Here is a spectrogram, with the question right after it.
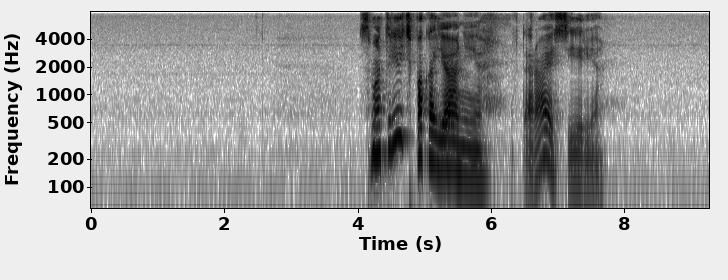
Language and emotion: Russian, sad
